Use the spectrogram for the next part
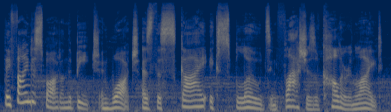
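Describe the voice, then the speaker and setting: A woman reading scripted dramatic fiction in a measured, descriptive storytelling style. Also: sits low, big pitch swings. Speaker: narrator. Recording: clear background noise, ambience.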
